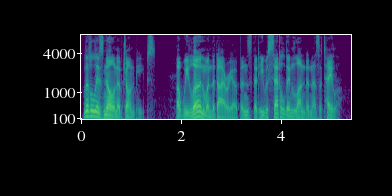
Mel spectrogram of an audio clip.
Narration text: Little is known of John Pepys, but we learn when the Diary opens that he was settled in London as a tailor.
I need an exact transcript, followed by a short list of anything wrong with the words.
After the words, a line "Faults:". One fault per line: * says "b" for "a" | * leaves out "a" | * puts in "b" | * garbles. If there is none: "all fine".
Little is known of John Pepys, but we learn when the Diary opens that he was settled in London as a tailor.
Faults:
all fine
